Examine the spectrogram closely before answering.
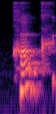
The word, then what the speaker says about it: Koch: an e-l and then my last name is tricky even though it's pronounced cook it's k-o-c-h so what what would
